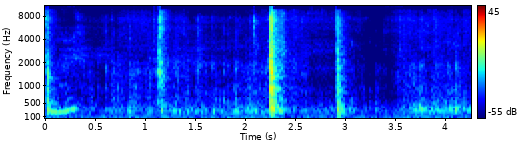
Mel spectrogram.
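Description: Fingers pressing and prying at the perforated cardboard door of a Lindt chocolate advent calendar: three sharp clicks, the loudest about two and a quarter seconds in.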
